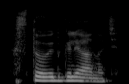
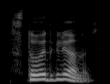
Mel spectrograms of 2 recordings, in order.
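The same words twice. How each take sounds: First: Slow, softer, savoring the motto; musing motto. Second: Dry, precise report over a helmet radio; clipped like a scalpel, through a helmet. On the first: A narrator's reading. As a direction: repeat it quietly like a creed. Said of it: "Это был их девиз". (задумчиво, медленно и тише, как девиз) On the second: Acted. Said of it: "голос Алисы Ворон в шлеме был сухим и точным". (сухой голос в шлеме, как скальпель)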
